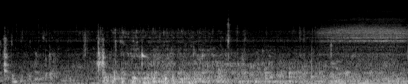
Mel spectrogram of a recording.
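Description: Scuba diver breathing through a regulator, heard underwater. Exhaled bubbles rumble and gurgle from about a second in, then a hissing inhalation comes near the end, with scattered sharp clicks throughout.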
